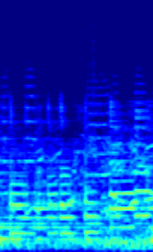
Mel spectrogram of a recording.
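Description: Music with held notes that change pitch every half second or so.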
